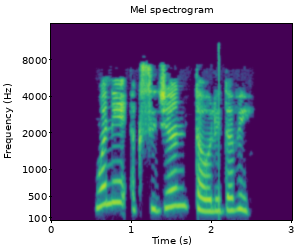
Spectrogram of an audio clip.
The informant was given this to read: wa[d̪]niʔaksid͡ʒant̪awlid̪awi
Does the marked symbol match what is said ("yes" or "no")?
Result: no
